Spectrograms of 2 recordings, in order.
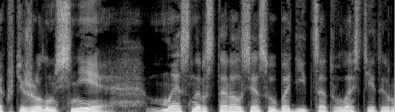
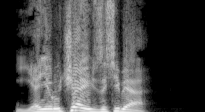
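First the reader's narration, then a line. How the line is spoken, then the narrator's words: Shouted. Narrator (Russian): крикнул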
